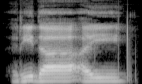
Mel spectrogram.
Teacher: دال کو 2 حرکت کے برابر اور ای کو نرمی کے ساتھ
